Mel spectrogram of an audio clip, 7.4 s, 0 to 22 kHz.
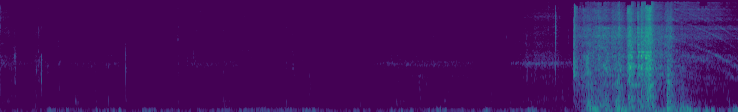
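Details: Chevy Sonic after a 10-foot jump, starter relay stuck on: fast, light, uneven cranking with no firing, spinning too freely; suspected internal damage, timing belt found broken.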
